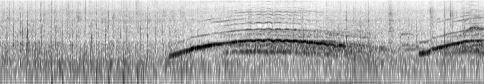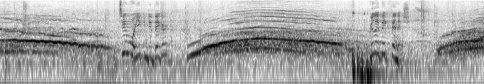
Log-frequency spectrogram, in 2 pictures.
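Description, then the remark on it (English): A group of voices howls for the wind in three long, swooping wails that rise and fall in pitch during a group rain-rhythm exercise, over a steady pattering hiss like rain. “And then, of course, in the middle, we'll all howl for the wind to come, and then I'll cue you to all go to small raindrops for the end.”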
